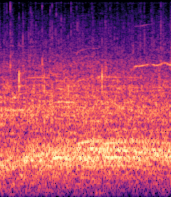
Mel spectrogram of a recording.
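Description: Baseball crowd at Nationals Park gives a soft, distant wash of applause and cheering that holds steady and low throughout the brief moment.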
